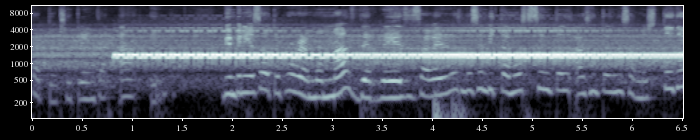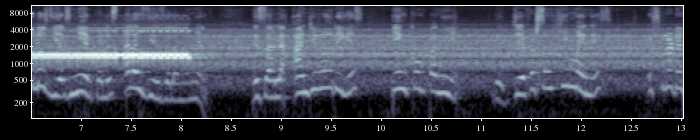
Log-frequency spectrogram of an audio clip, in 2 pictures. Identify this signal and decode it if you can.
NAVTEX (SITOR-B), 100 baud, 170 Hz shift, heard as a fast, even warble, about 1360 Hz centre, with radio static. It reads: ZCZC YL82 NAV WARNING 150.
